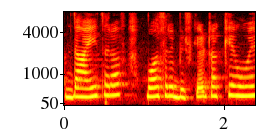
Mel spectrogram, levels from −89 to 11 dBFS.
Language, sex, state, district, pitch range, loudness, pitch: Hindi, female, Uttar Pradesh, Lucknow, 280-315 Hz, -14 LUFS, 300 Hz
